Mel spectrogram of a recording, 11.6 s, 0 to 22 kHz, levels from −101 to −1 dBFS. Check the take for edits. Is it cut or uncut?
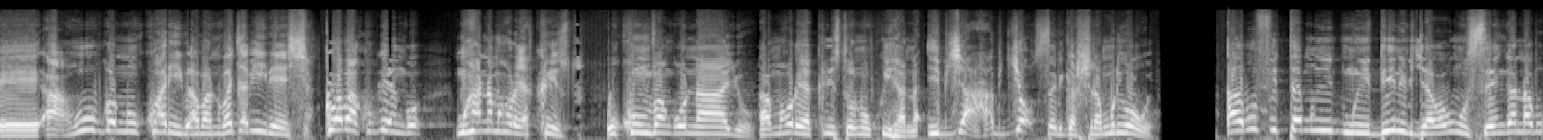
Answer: cut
